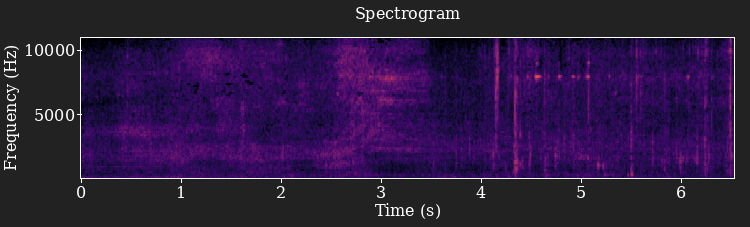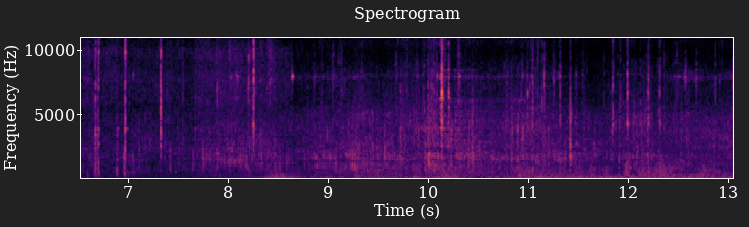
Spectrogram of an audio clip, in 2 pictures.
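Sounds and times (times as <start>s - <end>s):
wind buffeting microphone: 0.0s - 6.8s, 7.5s - 13.0s
tyres rolling on dirt: 0.0s - 13.0s
bike clicks and rattles: 0.4s - 13.0s.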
